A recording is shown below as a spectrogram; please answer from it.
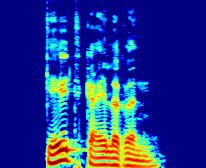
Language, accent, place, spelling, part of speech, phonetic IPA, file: German, Germany, Berlin, geldgeileren, adjective, [ˈɡɛltˌɡaɪ̯ləʁən], De-geldgeileren.ogg
- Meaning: inflection of geldgeil: 1. strong genitive masculine/neuter singular comparative degree 2. weak/mixed genitive/dative all-gender singular comparative degree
